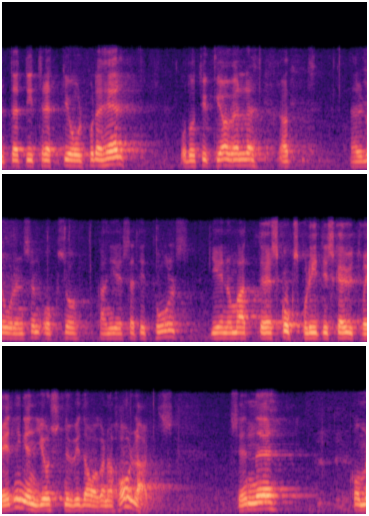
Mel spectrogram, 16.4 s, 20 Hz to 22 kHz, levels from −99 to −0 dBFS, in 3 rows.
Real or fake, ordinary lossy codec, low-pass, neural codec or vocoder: fake; Opus, 32 kbps; 7.2 kHz; vocoder, 44.1 kHz, 128 mel bands every 512 samples, BigVGAN v2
